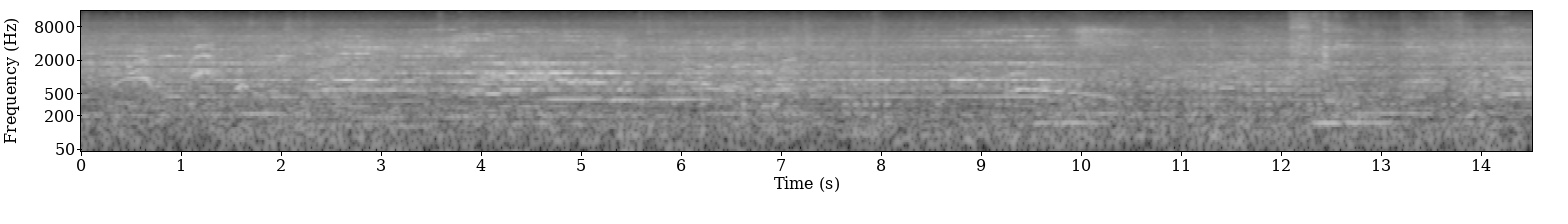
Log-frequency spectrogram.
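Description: Monorail car running steadily along its elevated track: a constant rumble and hum of the moving car, with faint voices and a few held tones in the background.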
